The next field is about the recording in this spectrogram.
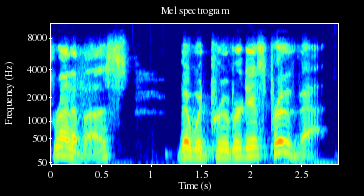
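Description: Over a quiet background, a man with a fairly high pitch speaks at a moderate pace with lively intonation. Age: 60s. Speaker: election activist and former investigator. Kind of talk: interview. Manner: halting.

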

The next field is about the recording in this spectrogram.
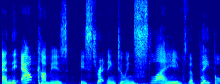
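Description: With a bright, sharp tone and very wide pitch swings, a man uses a raised, projected voice at a fairly slow pace. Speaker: preacher. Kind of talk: sermon. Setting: church. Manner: halting.

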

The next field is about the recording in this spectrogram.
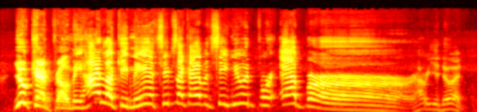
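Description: A man speaks in a raised, projected voice at an extremely high pitch, his tone bright and sharp, his pitch swinging very widely and his words running with hardly any pauses. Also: moderate pace. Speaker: podcast host. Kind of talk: casual chat. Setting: live video call panel.

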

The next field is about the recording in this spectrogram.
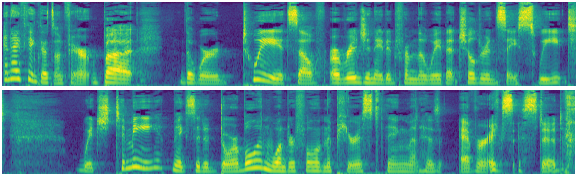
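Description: In a very clean recording with a silent background, a woman with a fairly low pitch, ordinary pitch variation and an unremarkable speaking voice talks at a moderate pace. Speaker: podcast co-host. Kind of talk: casual podcast chat.

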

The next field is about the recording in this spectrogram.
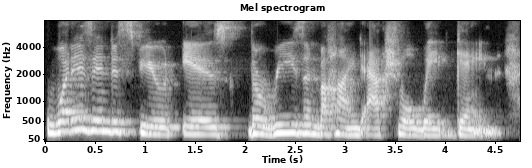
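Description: Using a normal speaking voice, a woman talks at a fairly slow pace and medium pitch with ordinary pitch variation. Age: 50s. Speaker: registered dietitian. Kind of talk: interview.

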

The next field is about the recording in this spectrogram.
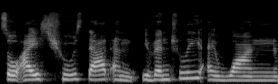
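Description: In a Thai accent, a woman speaks at a medium pitch over a quiet background. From Thailand. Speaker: chemistry instructor. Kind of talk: interview. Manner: halting, many fillers.

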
